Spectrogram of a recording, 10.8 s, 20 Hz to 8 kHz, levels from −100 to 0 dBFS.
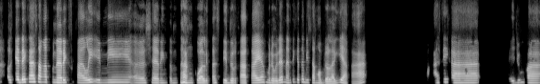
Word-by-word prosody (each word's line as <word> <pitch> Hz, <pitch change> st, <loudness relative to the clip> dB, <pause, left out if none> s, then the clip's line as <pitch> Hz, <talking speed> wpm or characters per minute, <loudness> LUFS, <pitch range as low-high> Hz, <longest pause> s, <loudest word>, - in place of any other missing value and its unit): Oke 240 Hz, +1 st, +1 dB
deh, 255 Hz, +1 st, +7 dB
Kak, 290 Hz, 0 st, +6 dB
sangat 255 Hz, -3 st, +3 dB
menarik 230 Hz, -1 st, +5 dB
sekali 230 Hz, 0 st, -1 dB
ini, 240 Hz, +2 st, -5 dB
eee, 205 Hz, 0 st, -4 dB
sharing 200 Hz, -1 st, -2 dB
tentang 205 Hz, +2 st, 0 dB
kualitas 195 Hz, 0 st, 0 dB
tidur 195 Hz, -2 st, -2 dB
Kakak 190 Hz, +2 st, +1 dB
ya. 225 Hz, +3 st, +5 dB
Mudah-mudahan 210 Hz, +3 st, 0 dB
nanti 220 Hz, +5 st, -6 dB
kita 255 Hz, +2 st, -4 dB
bisa 230 Hz, -3 st, -5 dB
ngobrol 180 Hz, -3 st, -1 dB
lagi 190 Hz, +8 st, 0 dB
ya, 170 Hz, -, -1 dB
Kak. 155 Hz, +2 st, -4 dB, 1.2 s
Makasih, 240 Hz, +6 st, -10 dB
Kak, 210 Hz, 0 st, 0 dB, 0.4 s
sampai 185 Hz, 0 st, -15 dB
jumpa. 215 Hz, -1 st, -3 dB
215 Hz, 145 wpm, -24 LUFS, 195-235 Hz, 1.2 s, deh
